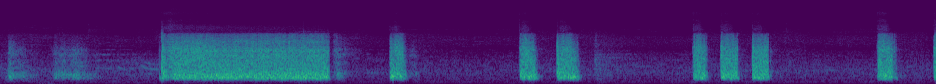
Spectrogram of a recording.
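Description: Popping fart sound effects, so-called popcorn farts: a long, loud raspy blast followed by a scattered series of about eight short, sharp pops, some in quick pairs and triplets, with faint murmuring before them.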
